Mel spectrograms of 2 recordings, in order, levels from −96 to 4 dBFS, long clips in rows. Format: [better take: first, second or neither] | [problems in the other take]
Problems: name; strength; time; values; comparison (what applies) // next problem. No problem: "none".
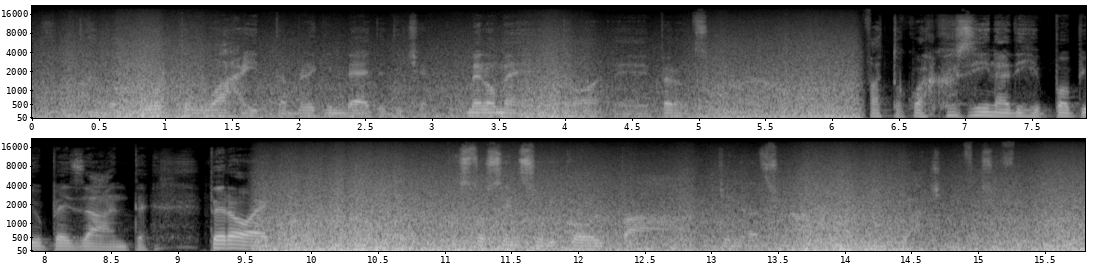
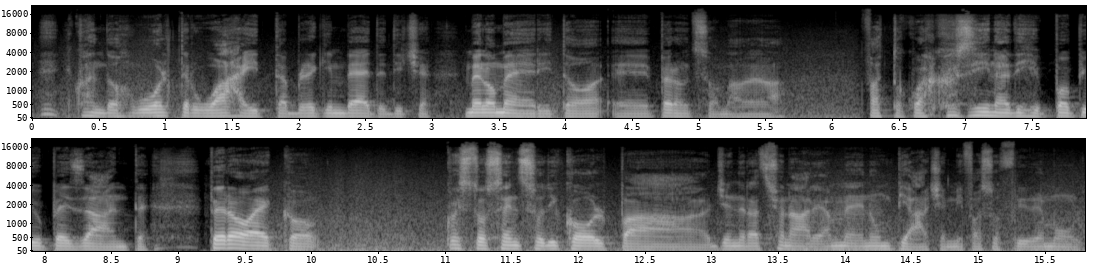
second | wind noise on the microphone; heavy; until 6 s and from 9.5 s on; 3 dB above the speech; occasional gusts in the second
